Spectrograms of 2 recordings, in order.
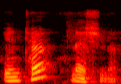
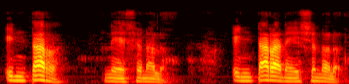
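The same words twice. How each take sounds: First: इंटरनेशनल said quickly and clipped, no extra vowels between syllables; right pronunciation demo. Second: इंटरनेशनल slowly with every syllable spelled out, "इंटरनेशनल" as in-ta-ra-na-tio-na-la; wrong pronunciation demo. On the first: Teacher showing pupils the correct इंटरनेशनल. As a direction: say इंटरनेशनल short and smooth. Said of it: "ये नहीं". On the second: Teacher showing pupils how not to say इंटरनेशनल. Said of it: "ऐसा नहीं". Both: Shown as a demonstration.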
